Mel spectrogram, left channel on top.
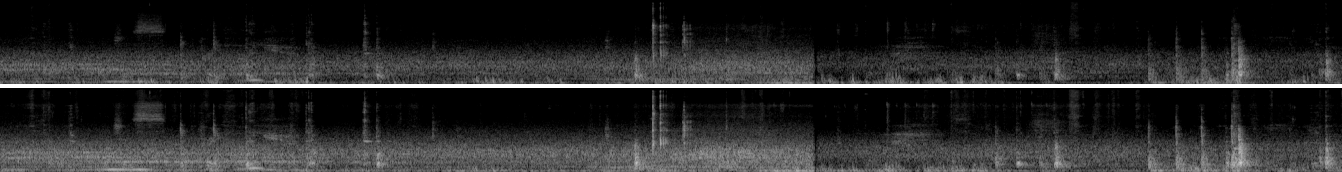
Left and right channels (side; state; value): left; quieter; 7.7 dB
